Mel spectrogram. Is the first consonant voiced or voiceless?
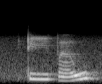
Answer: voiceless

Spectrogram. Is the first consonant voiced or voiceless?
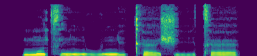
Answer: voiced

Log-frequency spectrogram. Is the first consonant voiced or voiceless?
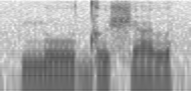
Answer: voiced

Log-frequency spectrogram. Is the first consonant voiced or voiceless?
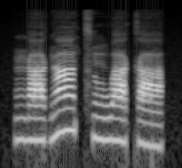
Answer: voiced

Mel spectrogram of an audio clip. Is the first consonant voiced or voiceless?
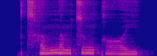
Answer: voiceless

